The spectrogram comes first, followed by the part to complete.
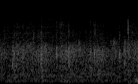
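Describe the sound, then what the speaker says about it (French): Brief, faint burst of audience clapping after a conference talk, a dense patter of many hands with no voices. "Vous pouvez les applaudir"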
